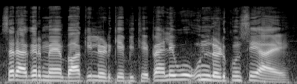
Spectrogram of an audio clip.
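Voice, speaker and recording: A man's voice: sits high, moderate pace. A young man with a Kashmiri accent, earnestly recounting in an interview how he was beaten, pleading and repeating himself. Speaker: interviewee, assault victim. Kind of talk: emotional eyewitness account. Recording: outdoor street noise behind.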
